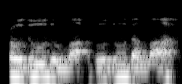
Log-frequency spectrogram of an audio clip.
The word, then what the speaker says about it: حدود الله: The other common mistake that people make, they, instead of pronouncing this hududullah, they pronounce this ha with fatha. That is incorrect. So please keep in mind, this is hudud, there is dhamma on ha.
